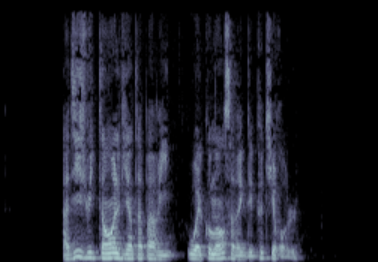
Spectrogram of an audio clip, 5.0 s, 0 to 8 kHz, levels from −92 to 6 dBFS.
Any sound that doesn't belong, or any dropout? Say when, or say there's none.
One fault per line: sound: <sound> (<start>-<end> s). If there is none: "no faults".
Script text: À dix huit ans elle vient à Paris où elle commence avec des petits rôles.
no faults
